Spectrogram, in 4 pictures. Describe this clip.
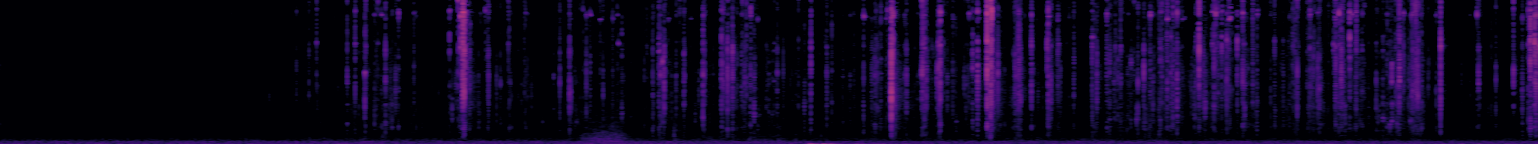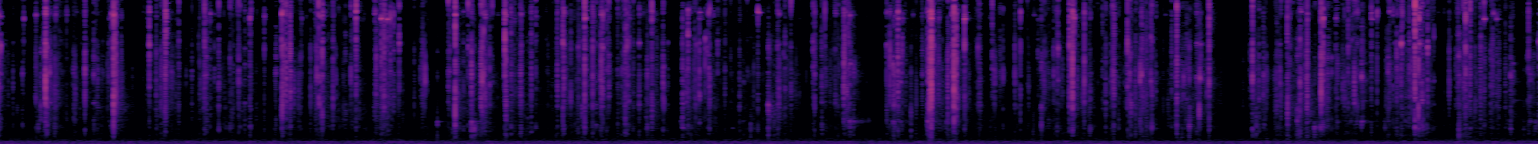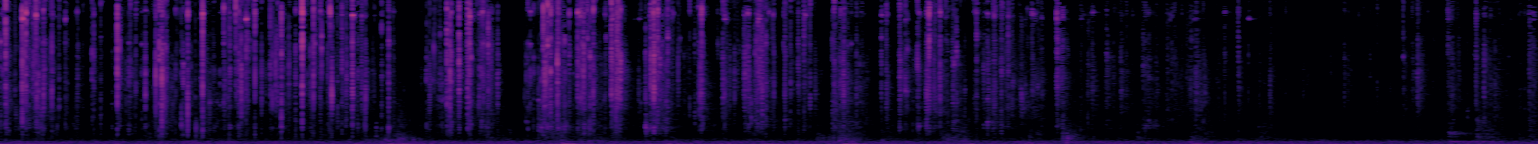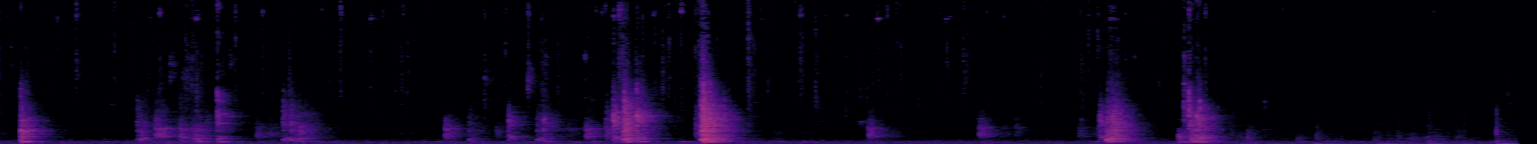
Cables Clinking
cables, clinking, Guitar, input, together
